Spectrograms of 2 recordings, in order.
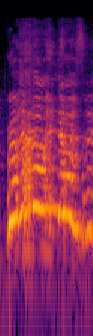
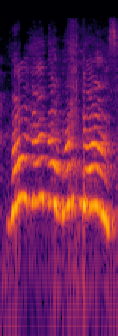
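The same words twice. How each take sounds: First: Loud high yell breaking into a laugh; laughing panicked scream. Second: Very high loud yell cracking into laughter; laugh-cry panicked scream. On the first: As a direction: shout it like a horror movie victim. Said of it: "I screamed". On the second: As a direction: scream it while nearly crying with laughter. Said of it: "As I screamed". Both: Retold or imitated.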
